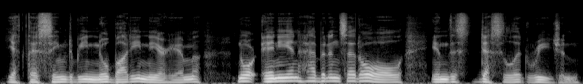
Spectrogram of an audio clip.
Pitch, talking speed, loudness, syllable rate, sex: 115 Hz, 175 wpm, -16 LUFS, 5.7 syllables/s, male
